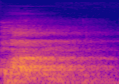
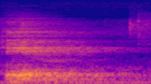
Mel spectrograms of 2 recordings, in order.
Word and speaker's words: patent: Patent, or some persons pronounce it as what? Patent.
